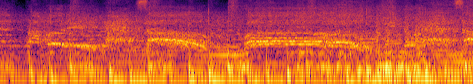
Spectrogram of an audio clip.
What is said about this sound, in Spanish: Los aplausos. Los aplausos están por todo el tema. Hasta los aplausos están sintetizados.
